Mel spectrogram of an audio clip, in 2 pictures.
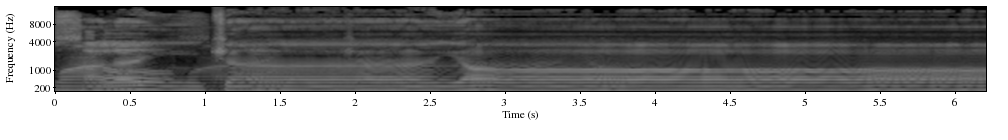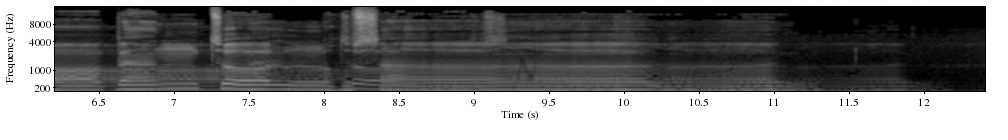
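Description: A man's unaccompanied solo voice chanting a Persian Muharram lament (noha) into a microphone: one long held note with a few ornamental turns of pitch, fading out near the end.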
